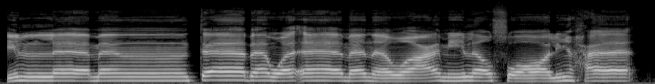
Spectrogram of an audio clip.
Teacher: we make the tongue approach the place of articulation of ta without pronouncing the noon. It is held in a position where it's really close to touching the place of articulation of ta, but not touching. · Term: ikhfa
